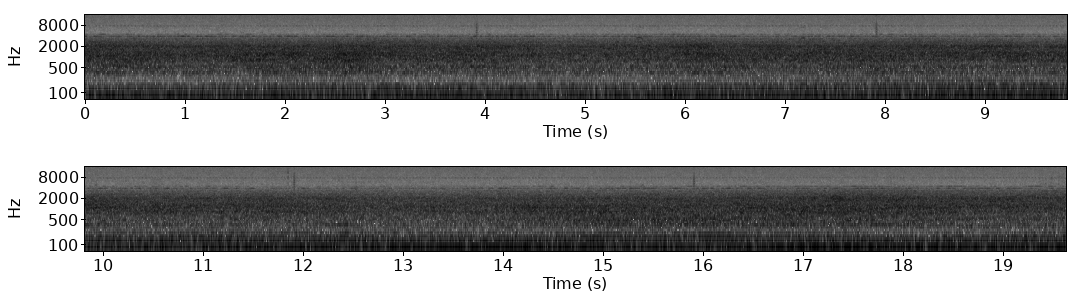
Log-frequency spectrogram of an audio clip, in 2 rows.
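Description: Airbus A380-841's four Rolls-Royce Trent 970 turbofans heard from behind, a steady jet engine rumble. Its deep part grows stronger in the second half as thrust comes up for takeoff.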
